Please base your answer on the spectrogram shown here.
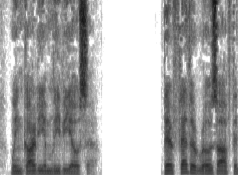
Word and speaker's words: Wingardium Leviosa: Wingardium Leviosa, he shouted, waving his long arms like a windmill. You're saying it wrong, Harry heard Hermione snap. It's Wingardium Leviosa, make the gar nice and long.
